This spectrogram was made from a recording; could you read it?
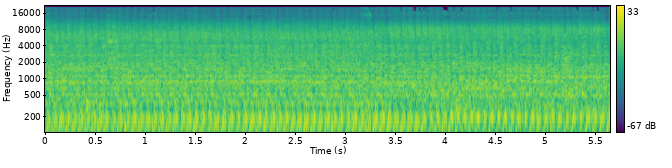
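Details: Old Yardman tractor with 4-speed rear end, owner thinks 1979, first start after sitting 4–5 months over winter, choke out; fired right up, steady even low putter at relaxed idle, no knock or miss.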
